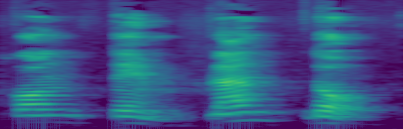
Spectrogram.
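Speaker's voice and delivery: very slow, stretched word; slow syllable count. Shown as a demonstration. Teacher counting the four syllables of the short verse, slowly.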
